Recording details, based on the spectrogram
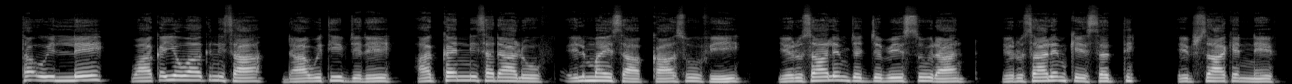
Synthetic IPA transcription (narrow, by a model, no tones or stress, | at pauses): t̪ɐʔʊɪlːe̞ː | waːkʼɐjːɐwaːkʼnɪsaː | d̪aːwːɪt̪iːfd͡ʒɛᶑe̞ː | ɐkːɐɪnːɪsɐd̪aːluːf | ɪlmɐɪsaːfkaːsuːfɪ | jɛɾʊsaːlɛmd͡ʒɐd͡ʒːɐbe̞ːsːuːᶑaːn | jɛɾʊsaːlɛmke̞ːsːɐt̪ːɪ | ɪbsaːkɛnːe̞ːf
